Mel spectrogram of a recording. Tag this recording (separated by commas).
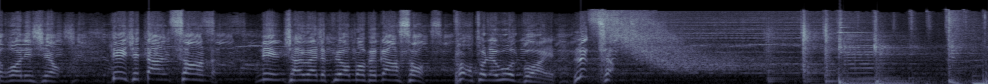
Music, Speech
